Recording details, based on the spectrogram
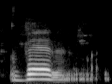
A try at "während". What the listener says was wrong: Mit umlaut wären.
